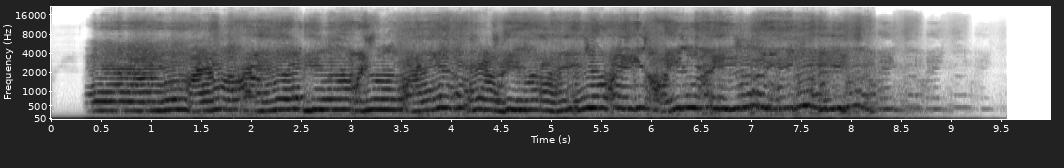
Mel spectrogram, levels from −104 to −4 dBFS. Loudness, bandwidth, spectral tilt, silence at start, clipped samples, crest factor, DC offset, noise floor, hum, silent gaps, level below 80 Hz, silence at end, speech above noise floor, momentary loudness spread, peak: -13 LUFS; 18.5 kHz; -2 dB/octave; 0 s; under 0.1%; 14 dB; 20%; -46 dBFS; none; none; -42 dBFS; 0.45 s; 33 dB; 4 LU; 0 dBFS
